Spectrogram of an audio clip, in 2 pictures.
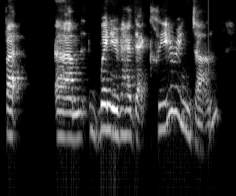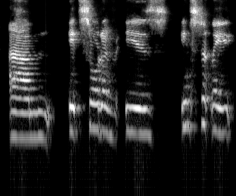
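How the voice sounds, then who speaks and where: Woman, podcast host, chatty, tag questions, echoey room. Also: medium pitch. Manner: chatty, agreeable, often adds tag questions. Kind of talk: casual interview chat.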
